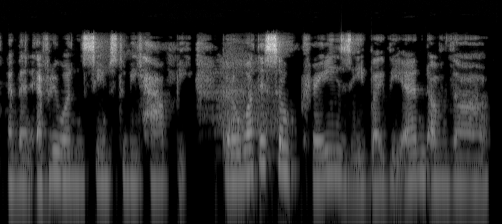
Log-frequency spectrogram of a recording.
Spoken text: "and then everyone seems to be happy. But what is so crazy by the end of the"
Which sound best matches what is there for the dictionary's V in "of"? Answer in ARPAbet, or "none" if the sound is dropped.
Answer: V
